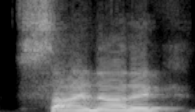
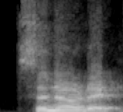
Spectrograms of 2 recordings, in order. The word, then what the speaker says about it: synodic: Some people say synodic. Anyway, synodic is how I know how to say it.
